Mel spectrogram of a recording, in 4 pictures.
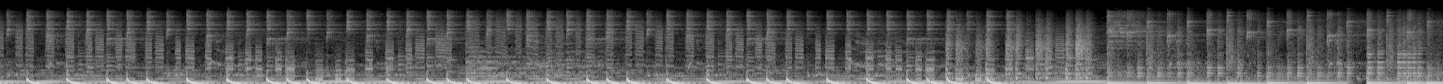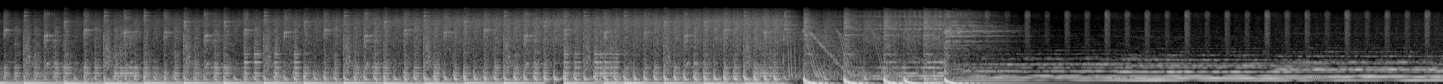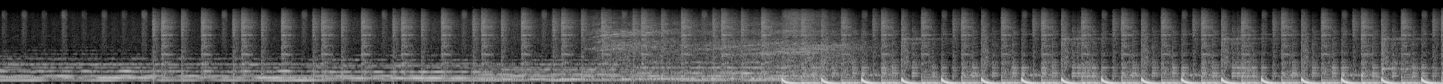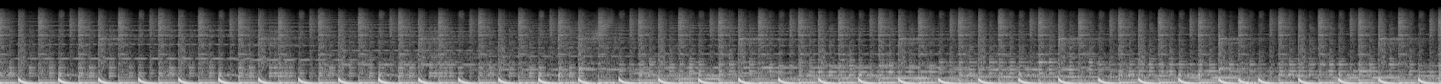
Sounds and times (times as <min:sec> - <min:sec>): Trance music: 0:00.0 - 0:57.7.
